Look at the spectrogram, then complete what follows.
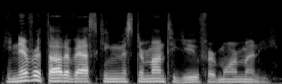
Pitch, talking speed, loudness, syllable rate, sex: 125 Hz, 210 wpm, -18 LUFS, 5.5 syllables/s, male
